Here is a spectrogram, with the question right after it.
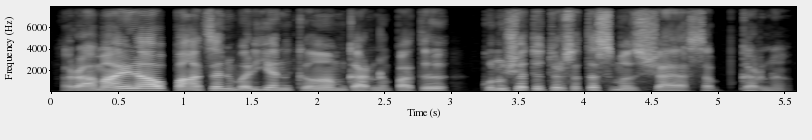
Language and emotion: Kashmiri, neutral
